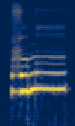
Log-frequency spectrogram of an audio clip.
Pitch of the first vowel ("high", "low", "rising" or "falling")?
high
